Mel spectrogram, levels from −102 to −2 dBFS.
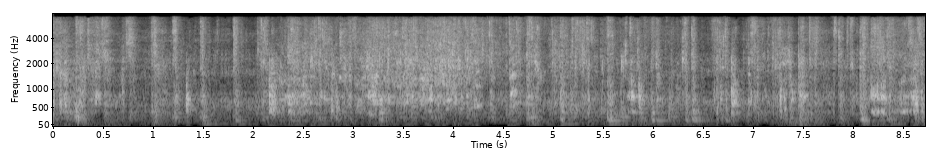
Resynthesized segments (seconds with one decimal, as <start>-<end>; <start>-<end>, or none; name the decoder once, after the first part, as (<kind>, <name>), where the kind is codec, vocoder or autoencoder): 0.0-1.2 (codec, SNAC); 7.2-8.1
